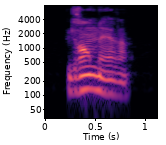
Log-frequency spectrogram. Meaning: plural of grand-mère
- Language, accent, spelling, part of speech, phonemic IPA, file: French, France, grands-mères, noun, /ɡʁɑ̃.mɛʁ/, LL-Q150 (fra)-grands-mères.wav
